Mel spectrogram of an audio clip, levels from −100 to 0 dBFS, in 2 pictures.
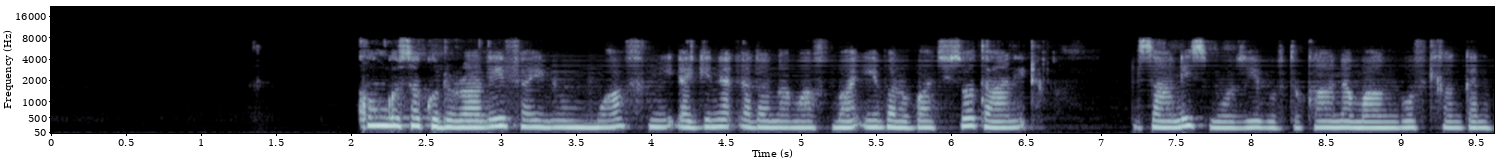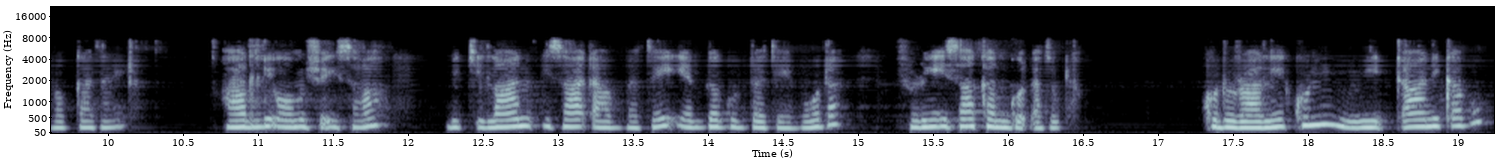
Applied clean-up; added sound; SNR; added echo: neural mask model DeepFilterNet 3.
